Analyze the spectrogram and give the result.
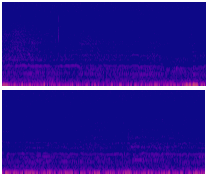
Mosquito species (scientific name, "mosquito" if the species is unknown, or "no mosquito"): Anopheles arabiensis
